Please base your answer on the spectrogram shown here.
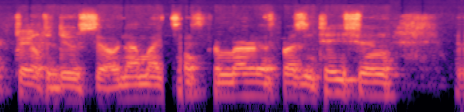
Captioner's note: mic cracking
